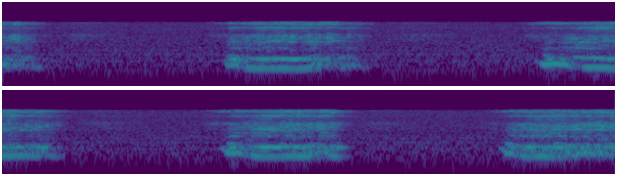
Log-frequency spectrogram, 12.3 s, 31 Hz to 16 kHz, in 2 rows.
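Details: Steady rhythmic snoring during sleep: about four rough, rumbling snores evenly spaced, a slow sleeping breath rate near 20 a minute.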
